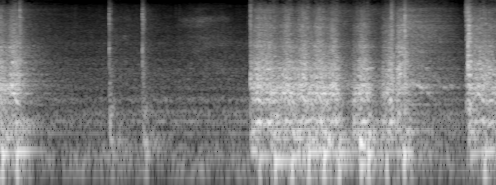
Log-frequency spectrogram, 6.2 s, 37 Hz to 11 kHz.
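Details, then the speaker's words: 1965 Pontiac Catalina, unrun about 20 years, new plugs and wires, timing just adjusted, charger at 40 amps: labored, uneven slow cranking that never catches; owner suspects the battery is too weak. "just a little too much hmm and I think this battery's just not gonna make it here let me try and turn the voltage up it's back up to 40 amps no I think I need a better battery"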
